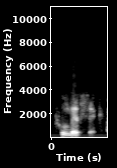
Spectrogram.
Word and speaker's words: Pulisic: All right, first off, because we're going to be talking about him for a long time, let's just establish that it's Pulisic, all right? Three syllables, accent on the second syllable, and a hard C at the end.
